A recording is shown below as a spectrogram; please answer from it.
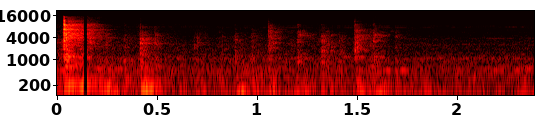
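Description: Computer keyboard typing: a handful of separate keystrokes, the first at the very start the loudest and the rest faint and irregular.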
